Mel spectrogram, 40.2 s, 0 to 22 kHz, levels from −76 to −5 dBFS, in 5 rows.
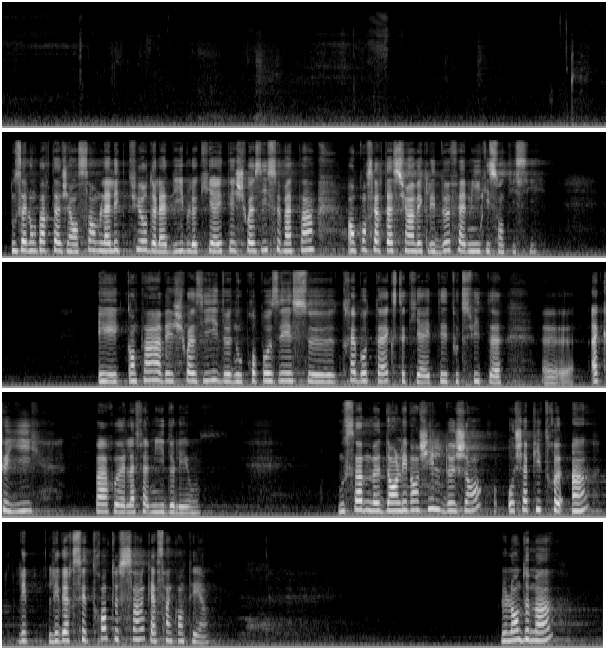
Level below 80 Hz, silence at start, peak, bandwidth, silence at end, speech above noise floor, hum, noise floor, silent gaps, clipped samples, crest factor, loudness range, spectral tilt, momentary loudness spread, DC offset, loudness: -64 dBFS; 3.4 s; 0 dBFS; 16 kHz; 0.45 s; 34 dB; none; -56 dBFS; none; under 0.1%; 24 dB; 8 LU; -2.5 dB/octave; 12 LU; 2%; -22 LUFS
